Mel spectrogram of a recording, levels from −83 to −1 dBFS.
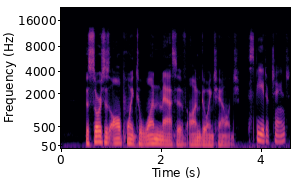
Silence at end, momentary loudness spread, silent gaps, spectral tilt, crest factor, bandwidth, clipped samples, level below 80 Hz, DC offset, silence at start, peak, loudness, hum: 0.05 s; 12 LU; none; -5.5 dB/octave; 18 dB; 13.5 kHz; under 0.1%; -46 dBFS; under 0.1%; 0.5 s; -14 dBFS; -32 LUFS; none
